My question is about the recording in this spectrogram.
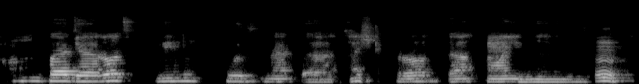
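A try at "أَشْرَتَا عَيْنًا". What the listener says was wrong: Ro-nya nggak panjang. Asyrata aina.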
